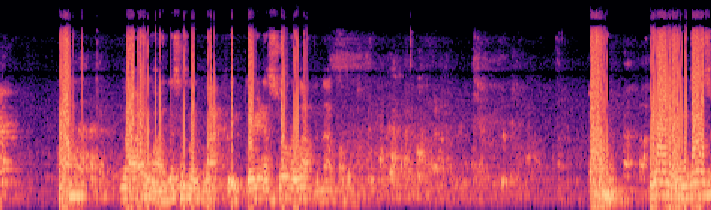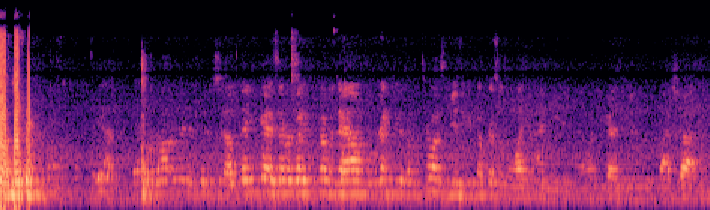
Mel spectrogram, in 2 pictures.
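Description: A speaker on stage talks through a loudspeaker in a large echoing hall.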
